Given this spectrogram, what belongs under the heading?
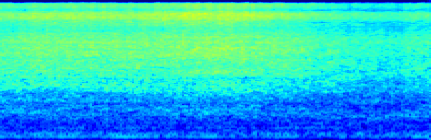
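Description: A pinch of turmeric drops into hot oil and sets off a loud, continuous hiss of frying, close and steady, easing slightly toward the end.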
